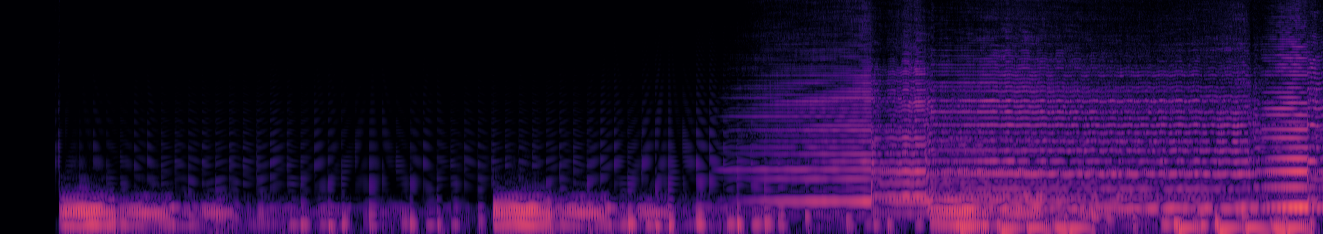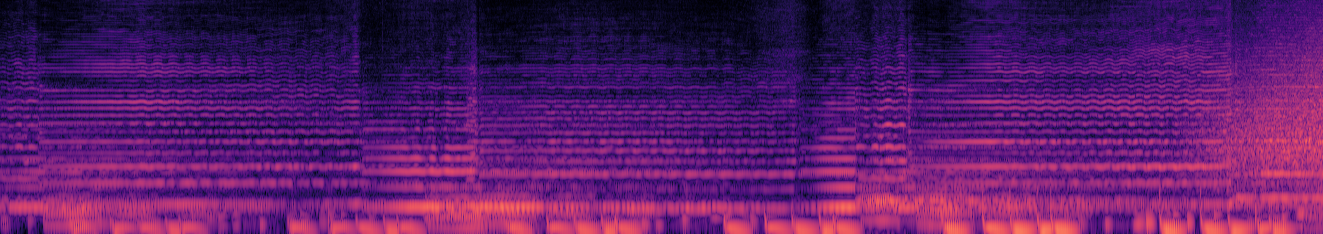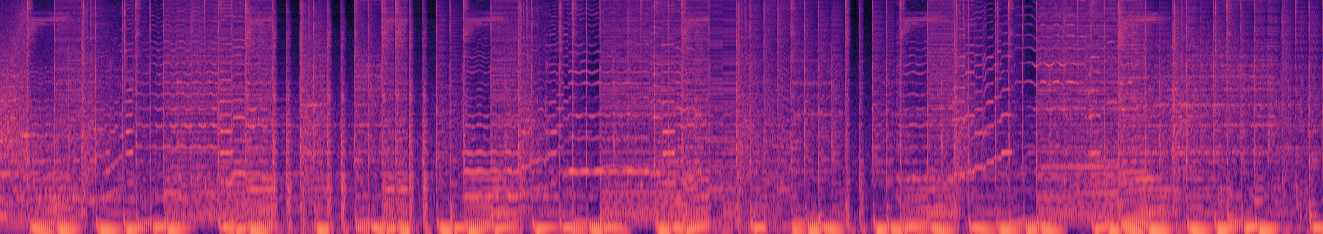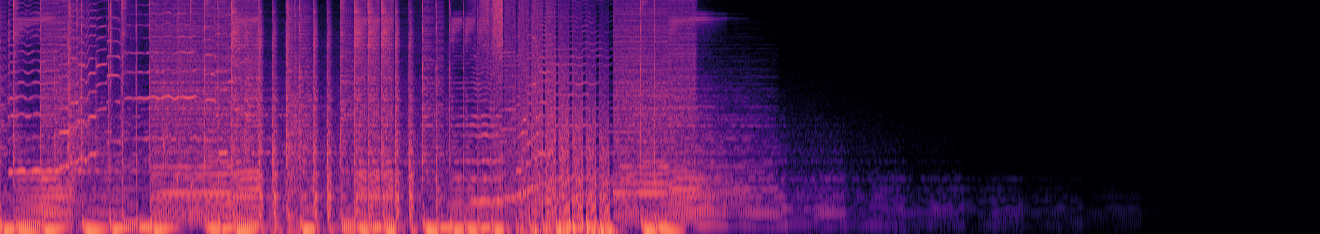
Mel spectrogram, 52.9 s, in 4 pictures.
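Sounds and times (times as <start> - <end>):
full music track at 110 BPM: 7.3 - 49.1.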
